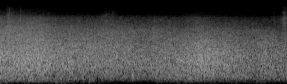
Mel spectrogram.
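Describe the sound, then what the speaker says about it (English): Waves wash over shingle at the eastern end of Seaford Beach near the river mouth: a steady broad roar of surf, with some wind buffeting the microphone. "we're at the eastern end of Seaford Beach"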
